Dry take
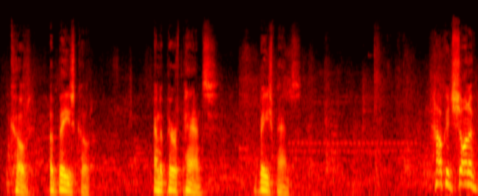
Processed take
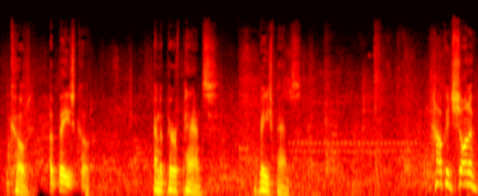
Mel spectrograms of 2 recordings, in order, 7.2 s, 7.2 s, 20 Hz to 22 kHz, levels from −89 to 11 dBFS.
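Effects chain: in parallel at +2 dB: compression, threshold -35 dBFS, peak gain reduction 17.5 dB; 0.54–1.28 s: on the sum: high-pass 180 Hz 24 dB/octave; trim +4 dB

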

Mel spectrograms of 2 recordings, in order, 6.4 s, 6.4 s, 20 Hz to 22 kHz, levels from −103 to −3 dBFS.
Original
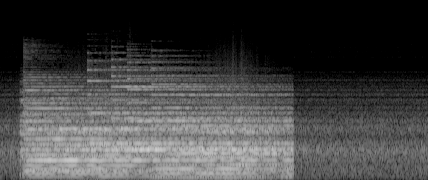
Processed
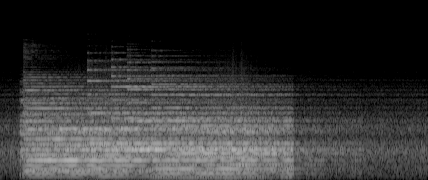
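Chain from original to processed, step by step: bass shelf 180 Hz -6.5 dB; on a send: delay 1025 ms -19.5 dB; on the sum: trim -8.5 dB

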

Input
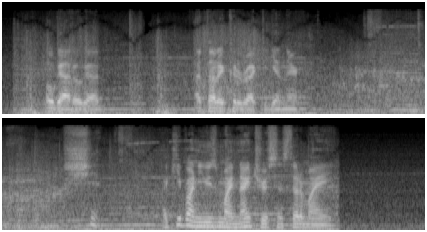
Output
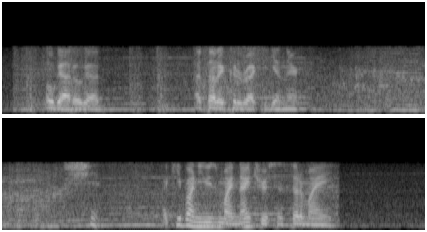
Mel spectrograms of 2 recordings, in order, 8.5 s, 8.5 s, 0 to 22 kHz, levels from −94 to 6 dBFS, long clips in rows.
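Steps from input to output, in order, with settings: FFT band-pass 150–4100 Hz; trim -5.5 dB

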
